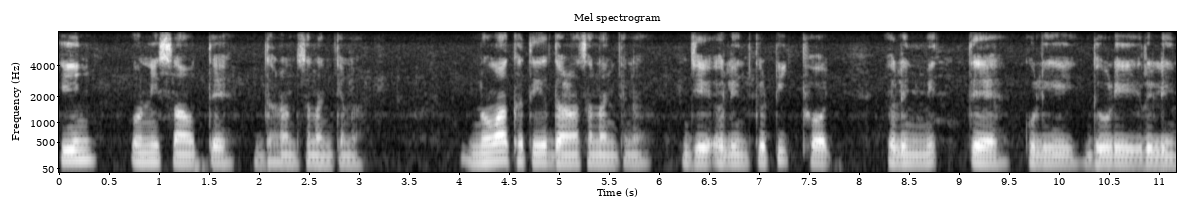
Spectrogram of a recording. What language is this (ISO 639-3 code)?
sat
